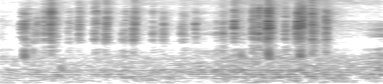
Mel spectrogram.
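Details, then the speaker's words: PCV valve shaken by hand to check for the cause of oil and oil vapor in the intake manifold. A light, quick plastic rattle means the internal valve moves freely and is not stuck; no rattle would mean a stuck valve. "The quickest way to check if you have a bad PCV causing the intake manifold to be filled up with oil vapor and engine oil, simply all you have to do is shake it. All you have to do is listen for a rattling noise."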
